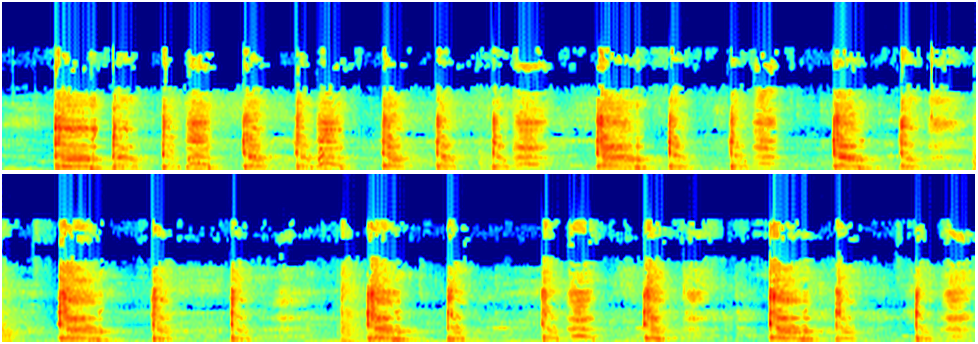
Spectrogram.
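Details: A mother having an asthma attack, as her service dog alerts and fetches her inhaler: rapid, repeated harsh coughs in a continuous run, a coughing fit during an asthma attack.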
